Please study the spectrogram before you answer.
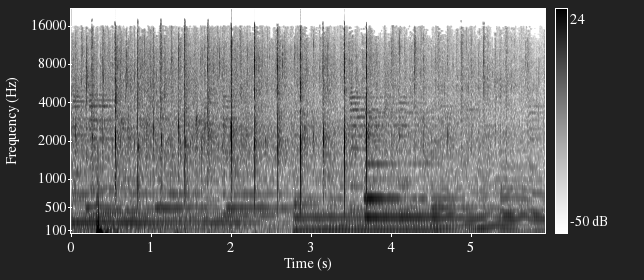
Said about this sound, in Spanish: Un aplauso para todos los papás, por favor.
